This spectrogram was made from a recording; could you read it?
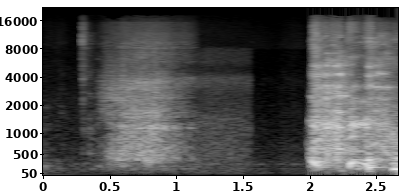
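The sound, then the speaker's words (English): A harsh cough bursts out and trails into a raspy exhale, then after a short pause a second loud, rough cough follows. “You got to take a sip. Mm-hmm. Before I cough to death.”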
